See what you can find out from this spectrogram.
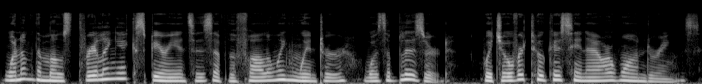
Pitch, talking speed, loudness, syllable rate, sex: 180 Hz, 160 wpm, -17 LUFS, 4.9 syllables/s, female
